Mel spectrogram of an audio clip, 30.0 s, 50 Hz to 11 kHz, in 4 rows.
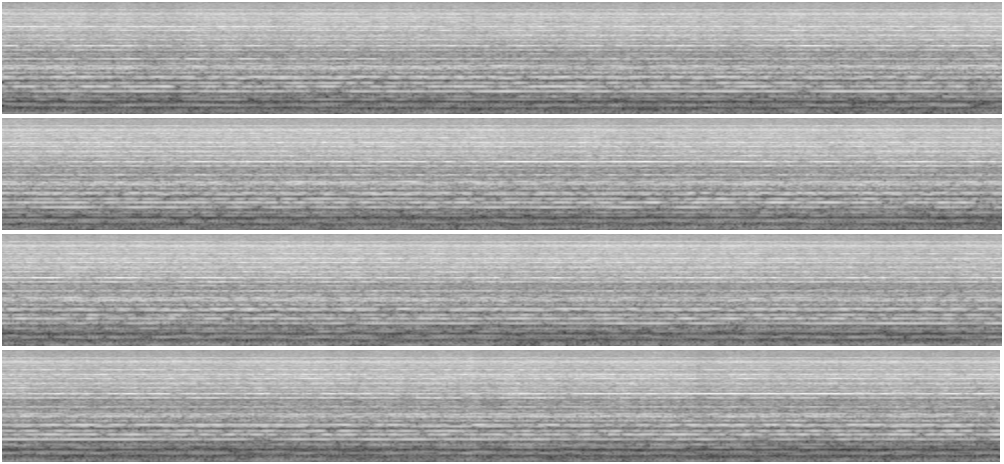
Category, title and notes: Sound effects > Experimental
"What do I remember about her? The eternal youth of our spring together. She and I, loved." For this upload I recorded ambient noises inside my home using a Zoom H4N multitrack recorder. I then mutated and layered those sounds into this final upload.
ambient, chimes, progressive, drone, alarm, tense, optimistic, layered, zoom-h4n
